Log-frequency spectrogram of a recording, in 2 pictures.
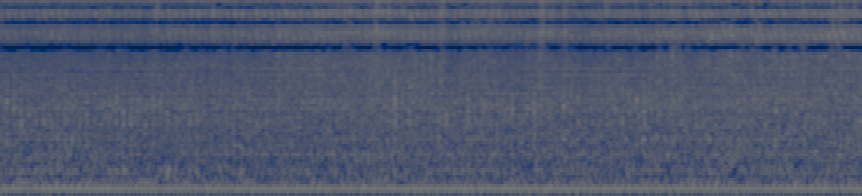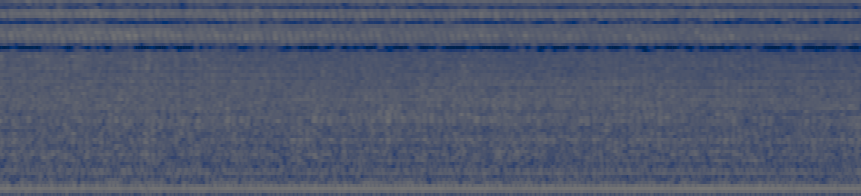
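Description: Tour helicopter's engine and rotor running steadily, heard loud from inside the cabin during the descent onto the helipad: a constant drone with a strong low hum that stays the same throughout.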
